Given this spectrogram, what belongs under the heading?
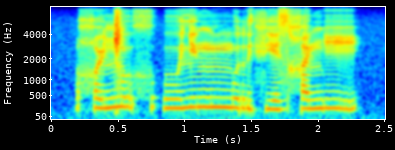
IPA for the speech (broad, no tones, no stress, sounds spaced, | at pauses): χ y ŋ͡ǀ u x | u lʲ ø ŋ mː u r fʲ e z χ e ŋ i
